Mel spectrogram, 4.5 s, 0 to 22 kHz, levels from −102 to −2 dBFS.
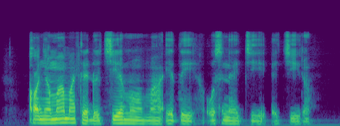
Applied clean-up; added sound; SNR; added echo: neural mask model DeepFilterNet 3.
